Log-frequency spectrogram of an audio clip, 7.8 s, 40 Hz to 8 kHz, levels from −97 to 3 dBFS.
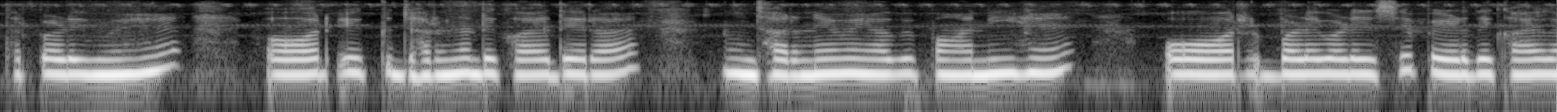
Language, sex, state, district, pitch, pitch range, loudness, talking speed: Hindi, female, Maharashtra, Sindhudurg, 245 Hz, 235-250 Hz, -12 LUFS, 130 wpm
